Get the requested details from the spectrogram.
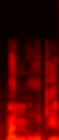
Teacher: நூன் சுக்குனை தொடர்ந்து ஹம்சா இருக்குது. இத்ஹார் உள்ளதை உள்ள மாதிரி ஓதணும். குன்னா செய்யக்கூடாது.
